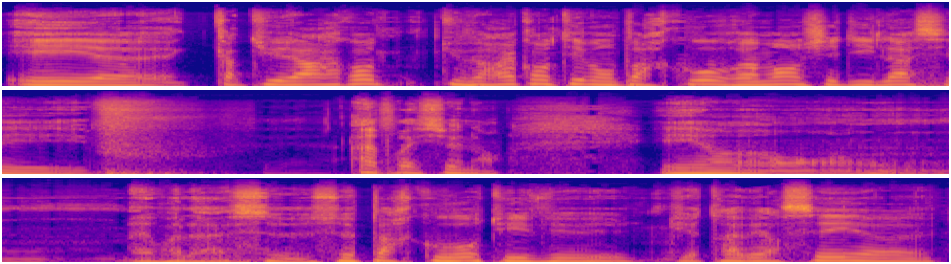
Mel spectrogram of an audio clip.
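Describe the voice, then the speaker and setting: A man co-hosting a talk show, introducing his guest warmly and hesitantly, with many pauses and restarts. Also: on the high side, steady tone, gravelly, breathy edge, dry recording, clean studio sound. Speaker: show co-host interviewing the guest. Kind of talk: casual talk-show interview. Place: studio.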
